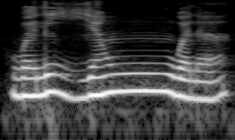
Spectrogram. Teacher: یا پشدہ سٹرانگ اور فتح کی تنوین کے بعد واو تو ادغام غنہ کے ساتھ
